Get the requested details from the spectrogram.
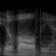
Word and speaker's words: Eovaldi: They say Eovaldi on TV. – Eovaldi is, I think you're right, they make that one syllable.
